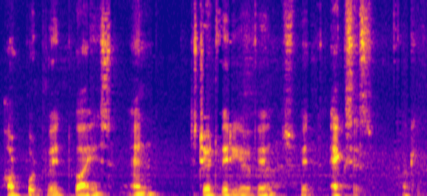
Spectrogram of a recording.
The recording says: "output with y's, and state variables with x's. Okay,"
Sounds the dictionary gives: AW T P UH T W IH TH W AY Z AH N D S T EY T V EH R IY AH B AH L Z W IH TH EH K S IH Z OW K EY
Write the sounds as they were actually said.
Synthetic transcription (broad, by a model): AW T P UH T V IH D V AY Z AH N D S T EY T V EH R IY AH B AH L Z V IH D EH K S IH S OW K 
